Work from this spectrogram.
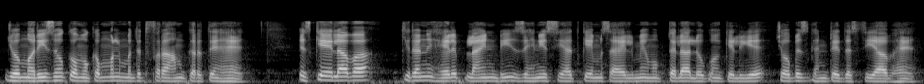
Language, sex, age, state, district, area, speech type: Urdu, male, 18-30, Uttar Pradesh, Saharanpur, urban, spontaneous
